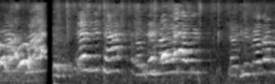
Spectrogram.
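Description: Children's excited voices, shouting and calling out high over one another as they play. The sound drops out completely for a moment just under a second in.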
